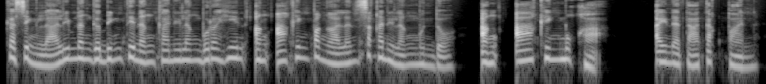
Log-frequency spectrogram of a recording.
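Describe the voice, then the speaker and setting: Low-voiced woman narrating drama. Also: darkish tone, no echo, studio quality. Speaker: audio story narrator. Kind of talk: dramatic scripted first-person narration.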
